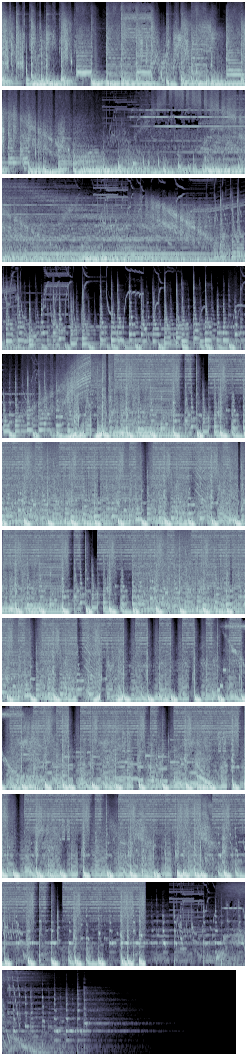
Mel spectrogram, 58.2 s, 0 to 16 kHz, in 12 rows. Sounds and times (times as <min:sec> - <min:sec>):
House music: 0:00.0 - 0:06.8, 0:09.6 - 0:51.8
Synthesizer: 0:00.0 - 0:56.0.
